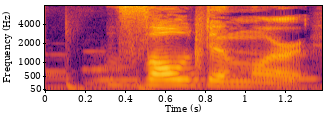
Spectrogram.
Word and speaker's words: Voldemort: Fun fact, some Brits pronounce it without the T at the end, Voldemort, just like the author originally intended.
